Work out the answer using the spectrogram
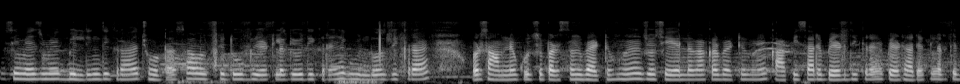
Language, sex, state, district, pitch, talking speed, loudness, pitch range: Hindi, female, Uttar Pradesh, Hamirpur, 230 Hz, 295 wpm, -21 LUFS, 225-240 Hz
